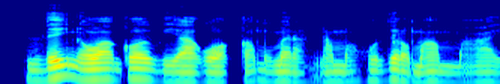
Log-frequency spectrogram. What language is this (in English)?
Kikuyu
